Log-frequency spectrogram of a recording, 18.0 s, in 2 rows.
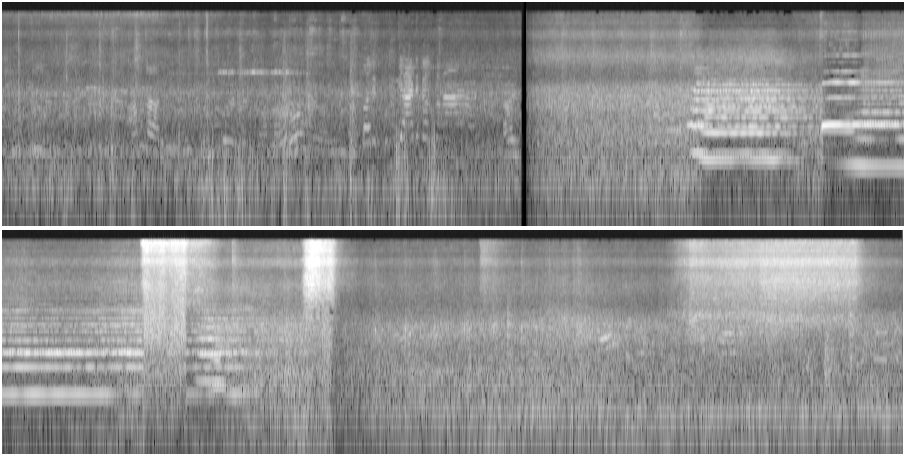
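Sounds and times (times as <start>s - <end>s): freight wagons rumbling and clattering: 0.0s - 5.2s
locomotive horn blasts: 6.8s - 11.8s.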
